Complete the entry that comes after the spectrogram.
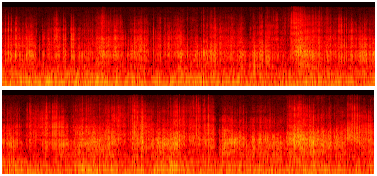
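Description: Long acrylic nails scratch and tap the textured surface of a flat, hand-sized, hollow Louis Vuitton checkered coated-canvas zip pouch held up in the air. A steady dry scratching and rustling runs throughout, with soft taps and brighter scraping bursts rising now and then over a constant low rumble.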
